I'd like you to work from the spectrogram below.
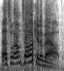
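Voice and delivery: loud, high gloat; gloating cheer. Real, not acted. Gamer gloating at the enemy he just destroyed. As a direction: crow over the downed enemy.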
